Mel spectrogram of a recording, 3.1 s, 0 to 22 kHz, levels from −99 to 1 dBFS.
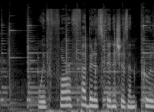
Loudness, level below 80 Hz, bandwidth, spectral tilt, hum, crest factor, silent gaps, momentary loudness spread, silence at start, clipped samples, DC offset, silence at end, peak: -35 LUFS; -56 dBFS; 17.5 kHz; -4.5 dB/octave; none; 18 dB; none; 14 LU; 0 s; under 0.1%; under 0.1%; 0 s; -18 dBFS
